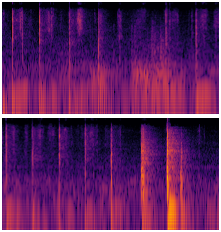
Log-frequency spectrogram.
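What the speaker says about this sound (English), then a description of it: "Okay, let me shuffle a bit more." A deck of tarot cards being shuffled by hand: a run of sharp, evenly spaced riffling snaps, close and fairly loud, ending in a few heavier flutters, with no talking.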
